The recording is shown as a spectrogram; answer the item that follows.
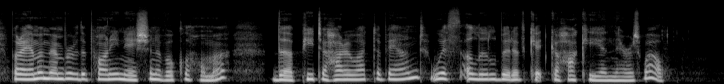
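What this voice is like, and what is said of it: Voice affected by a cold. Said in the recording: “I have a little bit of a cold, so I apologize right now for the quality of my voice”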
